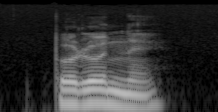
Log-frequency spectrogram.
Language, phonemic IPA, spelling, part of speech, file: French, /pɔ.lɔ.nɛ/, polonais, noun / adjective, Fr-polonais.ogg
- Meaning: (noun) Polish, the Polish language; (adjective) Polish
